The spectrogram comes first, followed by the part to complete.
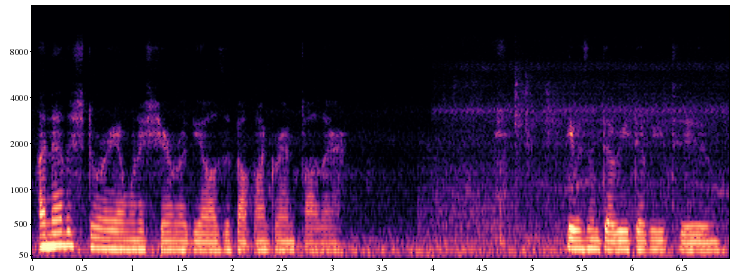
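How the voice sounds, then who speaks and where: A man's voice: medium pitch, fairly even intonation, moderate pace, noisy background. A man telling family stories in a vlog, partly reading from his book, in an earnest and heartfelt way. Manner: earnest, heartfelt, religious storytelling. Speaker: vlogger.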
